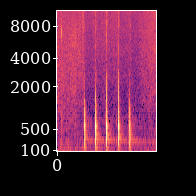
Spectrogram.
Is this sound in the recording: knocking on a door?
yes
